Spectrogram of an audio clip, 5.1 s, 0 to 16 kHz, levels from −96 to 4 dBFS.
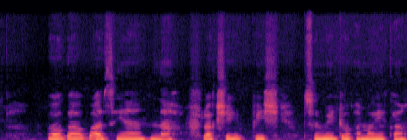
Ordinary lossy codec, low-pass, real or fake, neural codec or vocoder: none; 14.4 kHz; real; none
